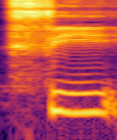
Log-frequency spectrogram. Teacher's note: Fi, ya mati mad asli atau mad tabai, panjangnya dua harakah.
